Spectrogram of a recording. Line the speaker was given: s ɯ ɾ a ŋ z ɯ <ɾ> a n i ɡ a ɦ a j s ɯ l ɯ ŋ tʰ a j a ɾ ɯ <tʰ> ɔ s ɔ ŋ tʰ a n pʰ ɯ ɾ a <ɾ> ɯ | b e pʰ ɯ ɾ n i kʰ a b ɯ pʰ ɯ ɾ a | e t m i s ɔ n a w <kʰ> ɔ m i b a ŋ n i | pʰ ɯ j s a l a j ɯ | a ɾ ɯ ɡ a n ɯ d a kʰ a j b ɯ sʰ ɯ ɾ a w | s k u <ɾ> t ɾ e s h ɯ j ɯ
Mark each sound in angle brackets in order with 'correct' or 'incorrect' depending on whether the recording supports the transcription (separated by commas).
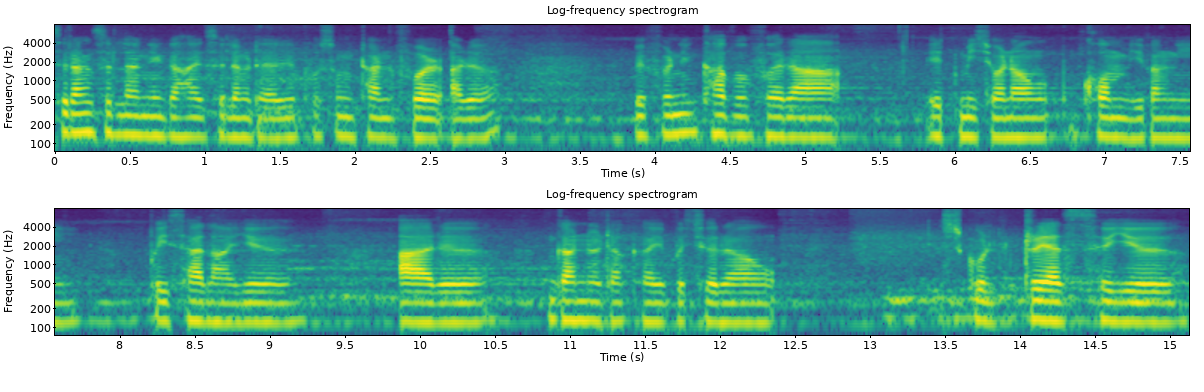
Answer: incorrect, incorrect, correct, correct, incorrect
